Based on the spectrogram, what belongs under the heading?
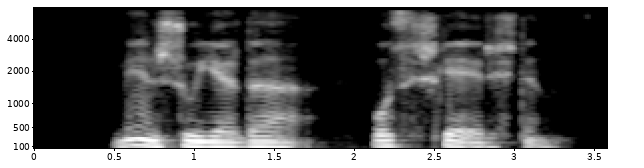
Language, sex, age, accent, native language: Uzbek, male, 25-34, Qoraqalpog'iston, Karakalpak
